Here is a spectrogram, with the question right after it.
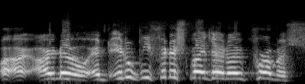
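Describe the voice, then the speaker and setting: A woman's put-on character voice, high in pitch and gruff. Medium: actual play. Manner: placating, apologetic.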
